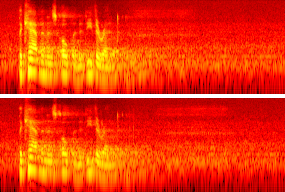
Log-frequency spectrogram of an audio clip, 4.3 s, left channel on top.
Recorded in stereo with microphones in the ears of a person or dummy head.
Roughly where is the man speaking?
Left.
